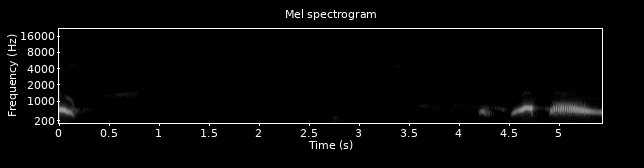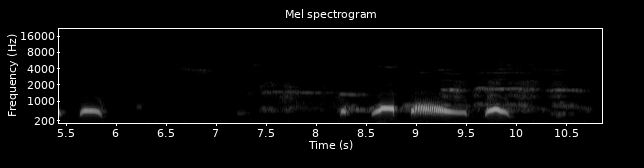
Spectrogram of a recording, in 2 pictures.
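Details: Decoy spotted dove cooing in giọng thổ style, two complete phrases about four seconds apart, each of hoots around a long tremulous falling coo, with faint higher chirps of other birds during the second.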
